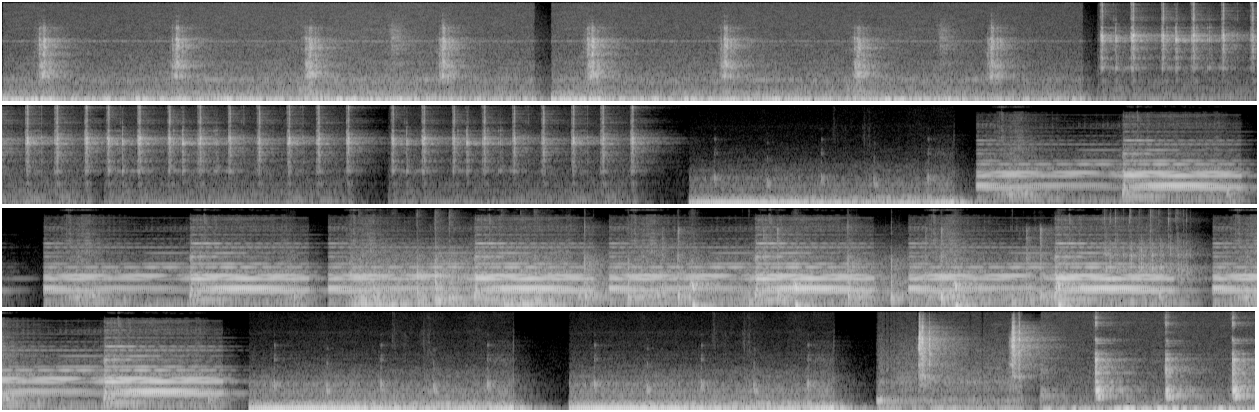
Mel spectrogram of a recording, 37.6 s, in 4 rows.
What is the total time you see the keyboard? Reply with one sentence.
The keyboard can be heard for 7 seconds in total.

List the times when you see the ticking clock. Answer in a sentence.
You can hear the ticking clock from 0.0 to 37.5 s.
